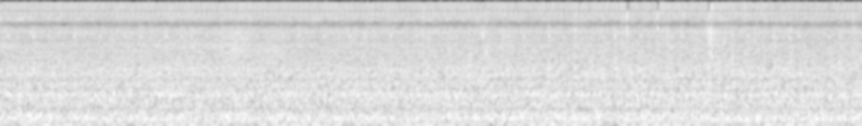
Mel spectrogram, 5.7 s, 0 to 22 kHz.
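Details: 1956 Fedders Weather Bureau 6,000 BTU window air conditioner, Tecumseh compressor, after rewiring: steady even hum and airflow rush, no knocks, rattles or squeals; running normally.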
